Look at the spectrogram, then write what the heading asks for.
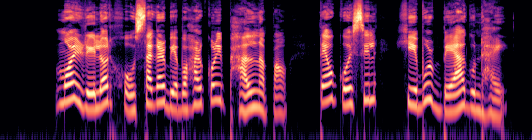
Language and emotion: Assamese, disgusted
